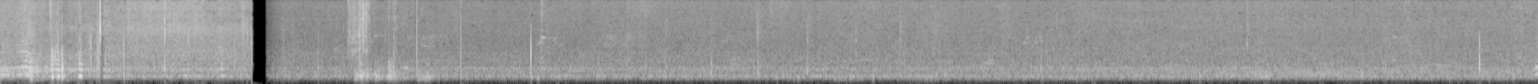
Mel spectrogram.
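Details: Honey bees at a beekeeper's hive holding a queen: loud knocks and rustling at the start, a sudden brief dropout, then a long, even, low humming drone with occasional soft clicks.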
